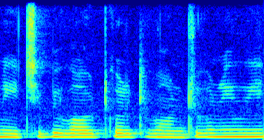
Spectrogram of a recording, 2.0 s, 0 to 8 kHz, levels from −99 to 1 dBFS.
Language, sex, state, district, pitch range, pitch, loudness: Hindi, female, Bihar, East Champaran, 190-200 Hz, 195 Hz, -33 LUFS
